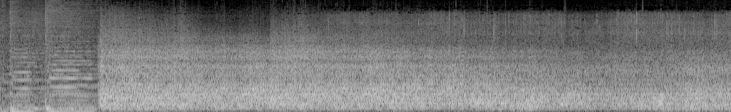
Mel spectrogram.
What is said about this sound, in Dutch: Zachtjes stikt de regen op mijn zolderraam. Ritme van de eenzaamheid.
